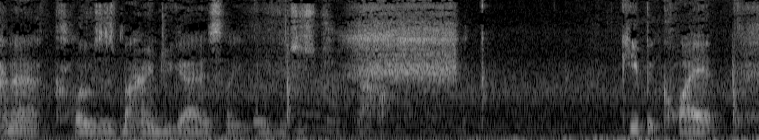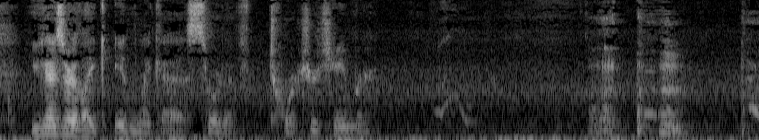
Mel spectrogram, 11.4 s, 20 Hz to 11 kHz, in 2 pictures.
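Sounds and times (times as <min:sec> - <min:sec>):
speech: 0:00.0 - 0:03.2, 0:04.7 - 0:08.6, 0:10.1 - 0:11.3
person clearing throat: 0:10.1 - 0:11.3.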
